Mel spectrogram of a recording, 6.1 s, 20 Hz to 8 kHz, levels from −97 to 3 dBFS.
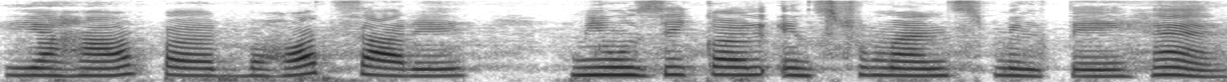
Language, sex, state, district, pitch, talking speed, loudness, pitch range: Hindi, female, Madhya Pradesh, Dhar, 265 Hz, 80 wpm, -16 LUFS, 255-280 Hz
